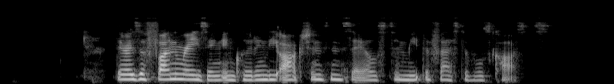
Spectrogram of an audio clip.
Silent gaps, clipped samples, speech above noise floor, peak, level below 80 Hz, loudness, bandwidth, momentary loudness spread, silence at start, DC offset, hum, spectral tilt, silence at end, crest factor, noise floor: none; under 0.1%; over 68 dB; -2 dBFS; -70 dBFS; -23 LUFS; 9.4 kHz; 15 LU; 1.15 s; under 0.1%; none; -5.5 dB/octave; 1 s; 22 dB; under -90 dBFS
